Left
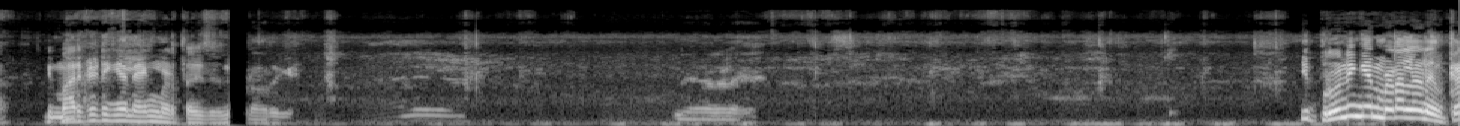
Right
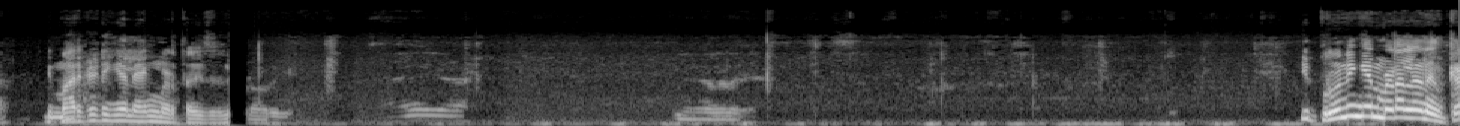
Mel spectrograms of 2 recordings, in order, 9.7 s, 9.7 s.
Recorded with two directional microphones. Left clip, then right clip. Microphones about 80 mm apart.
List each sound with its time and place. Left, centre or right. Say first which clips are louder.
0.0 s speech: left 2 dB; centre
4.7 s speech: left 5 dB; centre
7.8 s music: left 11 dB; right
8.6 s speech: left 2 dB; centre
